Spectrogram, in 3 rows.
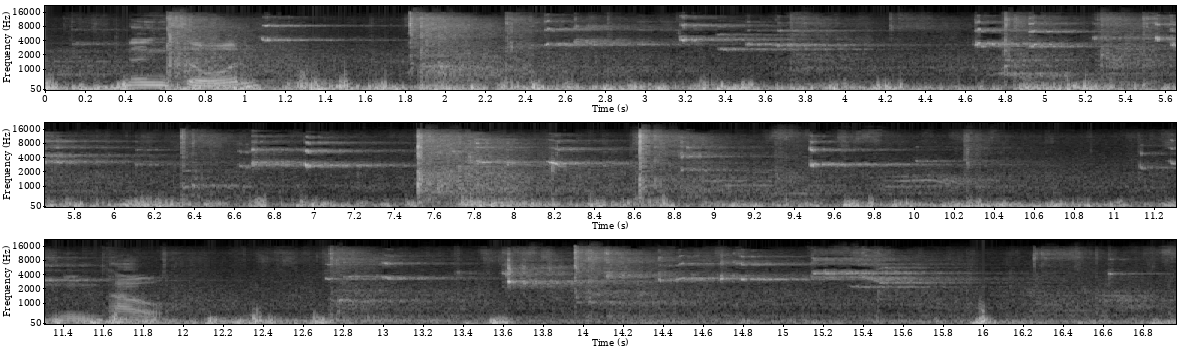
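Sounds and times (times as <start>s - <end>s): shoes squeaking on floor: 2.4s - 10.2s, 11.1s - 11.9s, 12.6s - 16.9s
racket hitting ball: 7.4s - 8.8s.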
